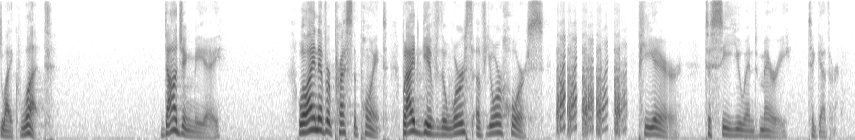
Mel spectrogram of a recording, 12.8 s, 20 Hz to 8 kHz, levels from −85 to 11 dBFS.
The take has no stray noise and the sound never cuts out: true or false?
false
